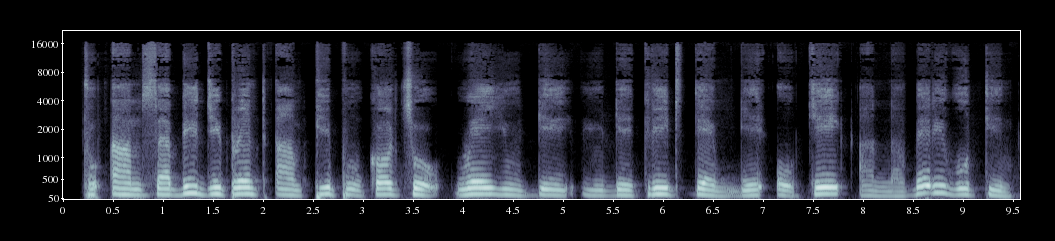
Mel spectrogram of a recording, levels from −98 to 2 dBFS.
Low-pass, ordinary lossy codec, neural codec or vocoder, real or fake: 19.8 kHz; MP3, 64 kbps; codec, 44.1 kHz, 2.6 kbps, DAC; fake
